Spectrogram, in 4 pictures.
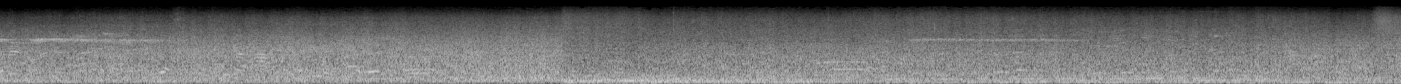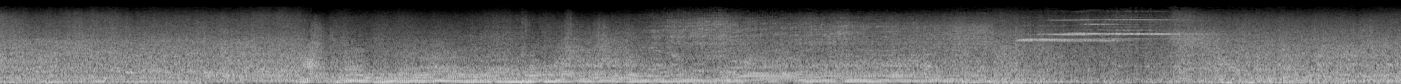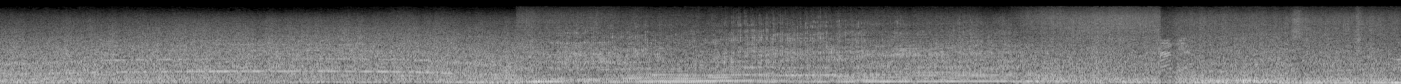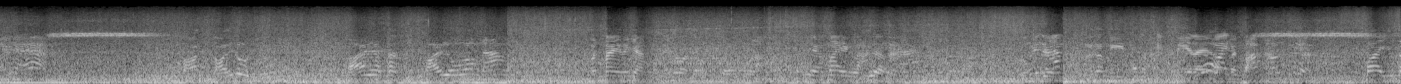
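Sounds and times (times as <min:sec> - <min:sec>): fire hose spraying water: 0:00.0 - 0:56.0.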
